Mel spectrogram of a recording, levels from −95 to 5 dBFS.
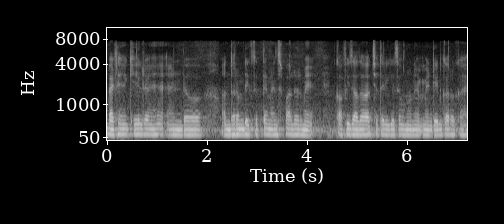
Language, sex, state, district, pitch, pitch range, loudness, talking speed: Hindi, male, Uttar Pradesh, Etah, 110 Hz, 110-115 Hz, -25 LUFS, 200 wpm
